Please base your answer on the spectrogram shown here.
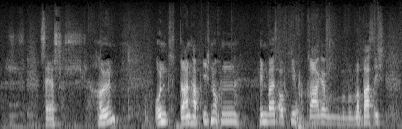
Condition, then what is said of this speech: Stuttering. Naja, es ist ja tatsächlich so, dass ich prinzipiell schon extrem stark stottere.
